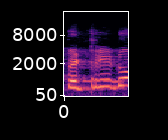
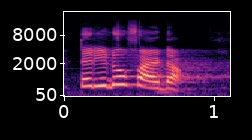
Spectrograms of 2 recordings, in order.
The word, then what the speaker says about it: टेरिडोफाइटा: टेरिडोफाइटा टेरिडोफाइटा ठीक है पेट्रोड मत पढ़ना पी साइलेंट है यहां पे टेरिडोफाइटा अब देखो यहां पे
